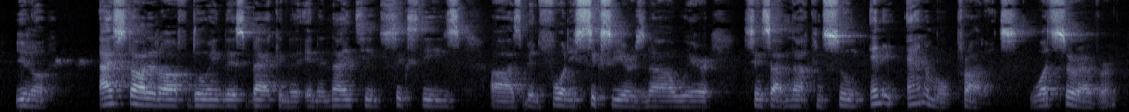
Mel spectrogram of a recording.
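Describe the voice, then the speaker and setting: A man's fairly high voice at a fairly slow pace, fairly even in intonation, with audible room echo. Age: 60s. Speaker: raw food educator. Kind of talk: lecture. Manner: halting.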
